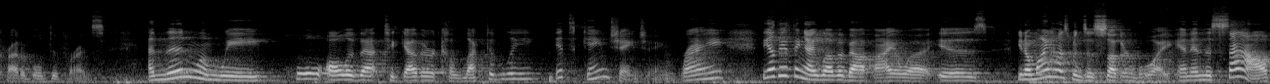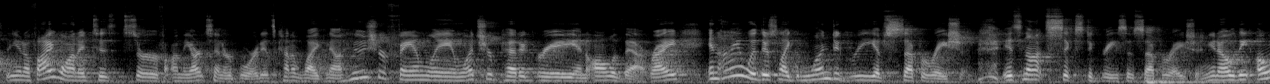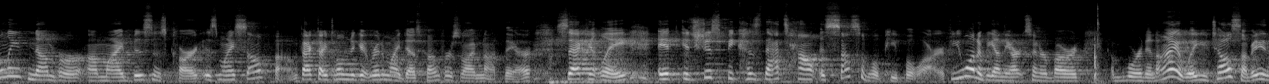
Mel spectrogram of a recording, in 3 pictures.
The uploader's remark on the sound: live from the stage of The Englert Theatre as part of EntreFEST 2023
